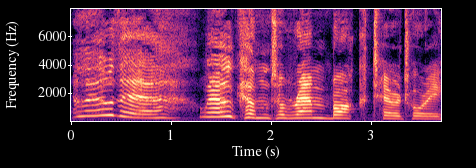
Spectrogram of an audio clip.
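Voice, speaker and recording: A shrill, high-pitched, female-sounding put-on character voice at a fairly slow pace. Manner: mirthless, welcoming.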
